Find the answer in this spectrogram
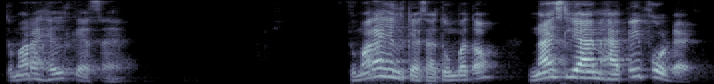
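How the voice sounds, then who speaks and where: Very animated, this man has a high voice and a moderate pace. He is a literature teacher lecturing on a poem line by line, blending Hindi with English, frequently confirming his students understand and repeating the important lines.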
